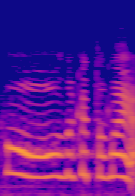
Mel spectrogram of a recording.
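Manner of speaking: high, lightly mocking gentle voice; mock dreamy gentle. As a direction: play it as a sweet little flicker, teasing. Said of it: "I'm not talking like".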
